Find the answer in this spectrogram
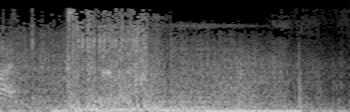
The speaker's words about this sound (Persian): آیا او برای ساخت اوپنهایمر دست به یک انفجار واقعی زده، چیزی شبیه به یک انفجار هسته‌ای؟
